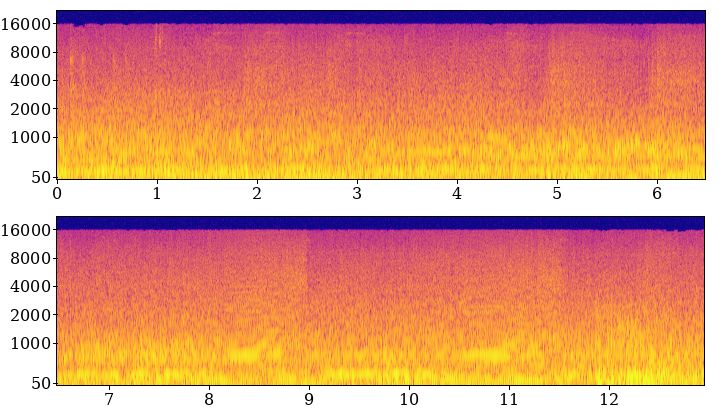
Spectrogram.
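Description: A car engine roars, revving up and down as gears shift.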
